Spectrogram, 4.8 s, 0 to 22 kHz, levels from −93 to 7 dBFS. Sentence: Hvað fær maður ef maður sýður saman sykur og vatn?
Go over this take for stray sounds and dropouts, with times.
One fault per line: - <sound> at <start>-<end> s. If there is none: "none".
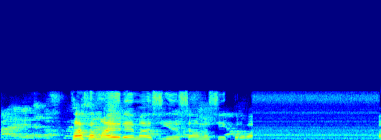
none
